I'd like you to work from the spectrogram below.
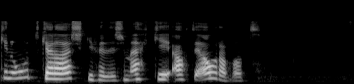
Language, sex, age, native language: Icelandic, female, 20-29, Icelandic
